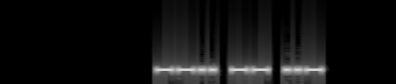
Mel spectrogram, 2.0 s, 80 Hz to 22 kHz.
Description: Morse code, heard as a keyed tone, about 47 wpm, 700 Hz. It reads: ZMU
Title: USA Call Sign Postfixes - 3 Letters 45wpm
